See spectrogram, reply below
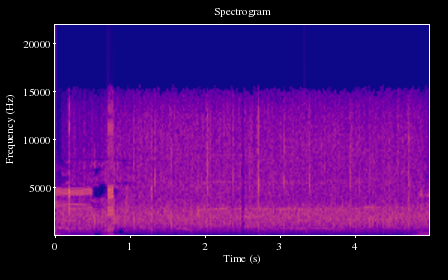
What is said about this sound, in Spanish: Oye, un fuerte aplauso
